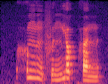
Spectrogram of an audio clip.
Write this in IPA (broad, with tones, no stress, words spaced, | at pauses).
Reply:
hʊ˥ŋɐ˨˩ŋfɪ˨˥ŋ jɐ˥p̚hɐ˨˩n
